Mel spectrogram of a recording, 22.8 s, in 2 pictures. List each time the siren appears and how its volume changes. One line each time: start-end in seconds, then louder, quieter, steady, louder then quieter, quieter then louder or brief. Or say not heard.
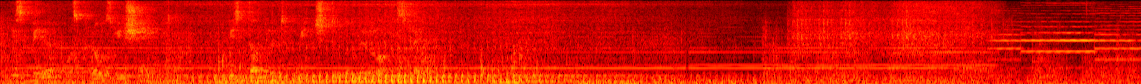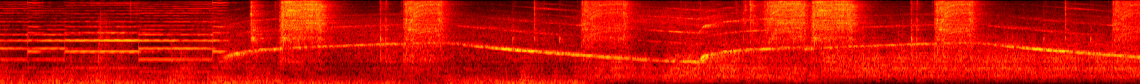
0.1-22.7 louder.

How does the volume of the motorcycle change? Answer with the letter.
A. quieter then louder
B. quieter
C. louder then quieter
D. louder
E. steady
C.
